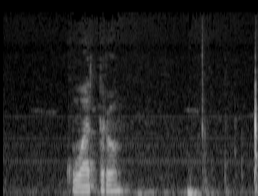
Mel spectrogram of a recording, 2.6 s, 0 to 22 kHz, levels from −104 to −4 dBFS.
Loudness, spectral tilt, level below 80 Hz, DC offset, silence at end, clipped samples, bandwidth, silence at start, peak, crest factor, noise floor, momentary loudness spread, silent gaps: -42 LUFS; -7 dB/octave; -58 dBFS; under 0.1%; 0 s; under 0.1%; 16.5 kHz; 0.65 s; -10 dBFS; 32 dB; -73 dBFS; 23 LU; none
